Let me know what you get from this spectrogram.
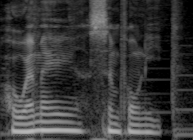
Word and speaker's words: Poème: Poème Symphonique.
